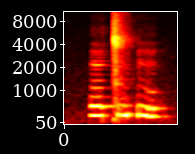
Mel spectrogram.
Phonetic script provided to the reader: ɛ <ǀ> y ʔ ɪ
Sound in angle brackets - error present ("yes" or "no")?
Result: no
